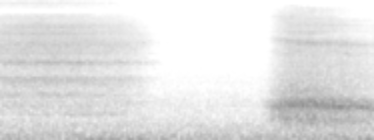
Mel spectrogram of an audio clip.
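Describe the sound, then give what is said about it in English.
A deep breath during a guided breathing exercise: a soft, airy rush of breath, a short quiet pause, then a second, slightly louder breath that carries a faint whistling tone. “One more inhale.”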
